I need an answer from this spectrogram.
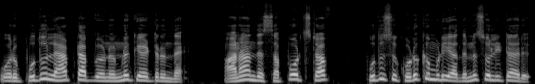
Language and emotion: Tamil, sad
